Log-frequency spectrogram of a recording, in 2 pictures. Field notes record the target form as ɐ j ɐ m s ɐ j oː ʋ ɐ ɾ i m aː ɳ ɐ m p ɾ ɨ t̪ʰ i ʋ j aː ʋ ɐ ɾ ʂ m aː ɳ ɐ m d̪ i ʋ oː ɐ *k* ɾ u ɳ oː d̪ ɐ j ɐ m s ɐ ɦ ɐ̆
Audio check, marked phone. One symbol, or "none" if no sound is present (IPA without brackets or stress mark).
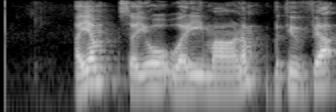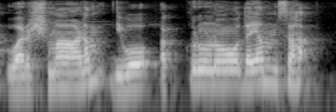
k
